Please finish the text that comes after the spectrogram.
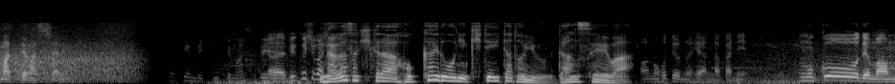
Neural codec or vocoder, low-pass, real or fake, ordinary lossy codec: none; 7.2 kHz; real; none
